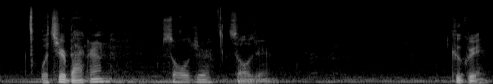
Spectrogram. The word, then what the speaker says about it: kukri: Kukri. Kukri.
